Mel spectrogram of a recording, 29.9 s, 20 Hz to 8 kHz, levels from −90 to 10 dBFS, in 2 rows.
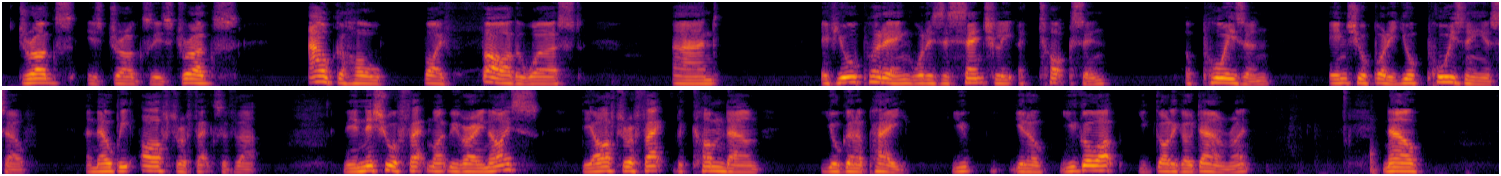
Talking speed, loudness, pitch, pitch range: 130 wpm, -23 LUFS, 130 Hz, 115-150 Hz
